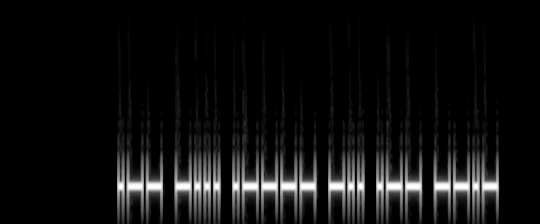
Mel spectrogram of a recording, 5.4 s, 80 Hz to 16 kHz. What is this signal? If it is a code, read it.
Morse code, heard as a keyed tone, about 25 wpm, 700 Hz. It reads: WB1DWQ
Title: USA Call Signs - 6 Characters - 2x Character Spacing - 25wpm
